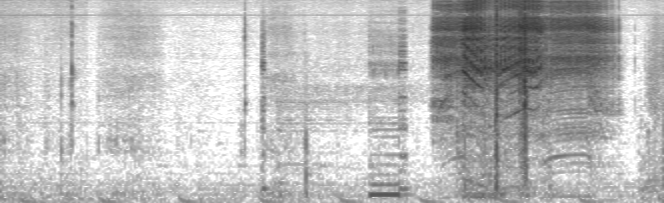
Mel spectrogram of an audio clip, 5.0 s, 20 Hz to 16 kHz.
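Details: 1986 Macintosh Plus 1MB floppy drive after full disassembly, cleaning, service and replacement cogs: light ticks, short buzzing seek, bright whirring spin and clatter; normal floppy drive operation.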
